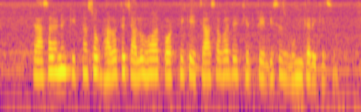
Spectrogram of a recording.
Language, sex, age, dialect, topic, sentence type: Bengali, female, 31-35, Jharkhandi, agriculture, statement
